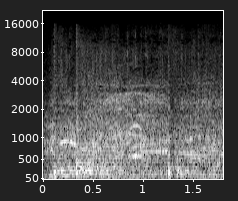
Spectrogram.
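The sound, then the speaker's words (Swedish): A fireworks sound effect plays on a New Year's show: a dense, continuous wash of crackling and fizzing with a couple of sharper pops, fairly loud and steady for under two seconds. “Jag tycker vi kör en applåd och ett fyrverkeri på det!”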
